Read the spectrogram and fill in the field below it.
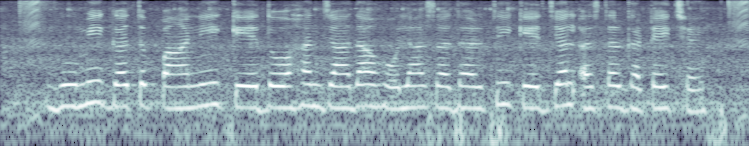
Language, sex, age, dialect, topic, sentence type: Maithili, female, 18-24, Angika, agriculture, statement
